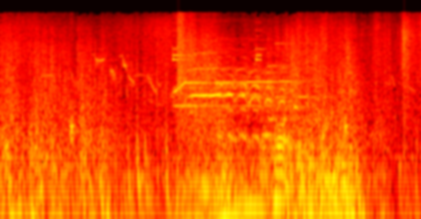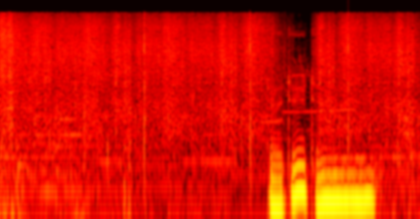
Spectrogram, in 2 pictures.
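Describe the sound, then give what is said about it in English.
A horse lets out a loud, high, wavering whinny amid busy clattering, with hooves clip-clopping, then a few short, lower tonal bursts near the end. “Ich entschuldige mich beim Pferd.”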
